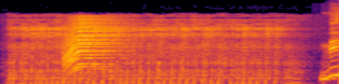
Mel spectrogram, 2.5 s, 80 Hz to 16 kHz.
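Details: Severe snoring from a patient with a very narrowed throat, a case the speaker estimates may score over 200: loud, harsh, rattling snore with a rising whistling edge.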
